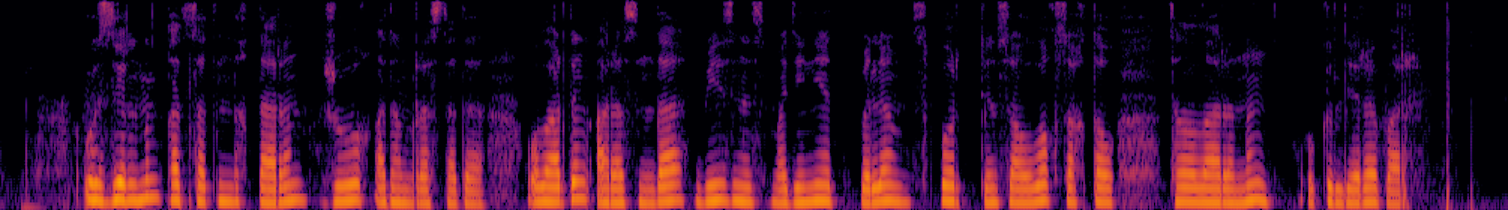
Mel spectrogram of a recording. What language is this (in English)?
Kazakh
